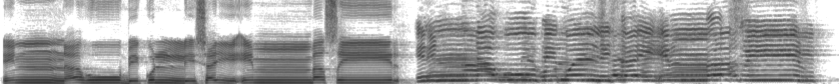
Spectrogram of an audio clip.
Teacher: ٹھیک ہے ناک میں آواز لے جا کر ادائیگی کریں یعنی ناک میں آواز ایک الف کی مقدار تک ٹھہرانی ہے آپ نے · Term: غنہ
